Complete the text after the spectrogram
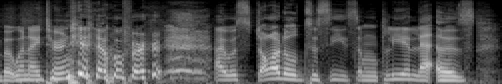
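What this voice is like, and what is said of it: Put-on unidentified accent. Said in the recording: “I don't know what this accent is.”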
